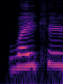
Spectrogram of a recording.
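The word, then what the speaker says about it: WEKU: one is by it says waco yarn i think that's how you pronounce it w-e-k-u again with the undyed but there's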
